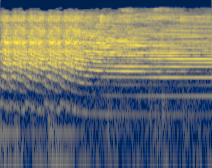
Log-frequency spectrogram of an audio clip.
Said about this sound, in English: Yes, for the last standard format episode, we brought our very own air horns. They're going off all show, guys.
